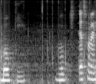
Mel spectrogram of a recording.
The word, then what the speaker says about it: Moki: You said Moki. We're not gonna... get any comments, but comment. What did I say? You said mo, like M-O dash key. Like key, not mochi. If you're gonna pronounce it right.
